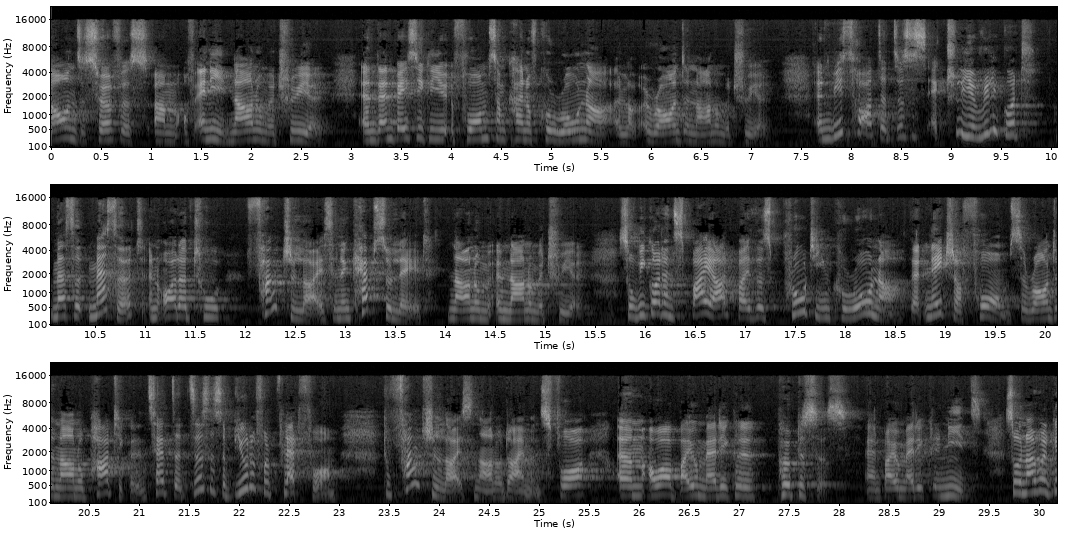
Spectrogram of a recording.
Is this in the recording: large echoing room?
yes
